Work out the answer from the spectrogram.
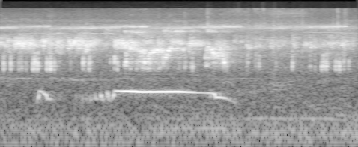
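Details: One puter pelung Barbary dove, said to be sad or in breeding condition and answering others: a brief rising note, a few quick pulses, then a long steady coo that drops at the end, above constant high chirping.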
